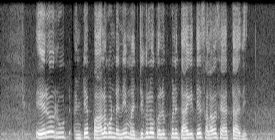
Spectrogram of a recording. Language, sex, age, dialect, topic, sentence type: Telugu, male, 18-24, Utterandhra, agriculture, statement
